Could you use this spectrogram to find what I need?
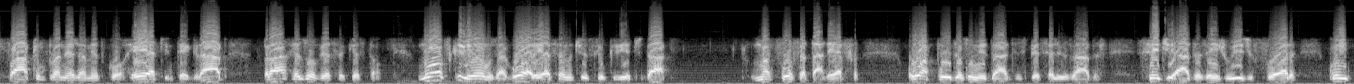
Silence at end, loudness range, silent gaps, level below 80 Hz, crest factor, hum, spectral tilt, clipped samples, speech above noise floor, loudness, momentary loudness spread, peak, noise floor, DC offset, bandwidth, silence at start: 0.05 s; 2 LU; none; -38 dBFS; 6 dB; none; -4.5 dB/octave; 6%; 25 dB; -6 LUFS; 8 LU; 0 dBFS; -31 dBFS; under 0.1%; 18 kHz; 0 s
